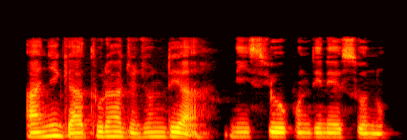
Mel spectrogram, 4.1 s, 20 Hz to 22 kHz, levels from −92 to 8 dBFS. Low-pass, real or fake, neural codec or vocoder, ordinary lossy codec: 7.2 kHz; real; none; none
